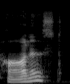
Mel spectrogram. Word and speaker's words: honest: It's analogous though to like a silent H in the word honest. You see, when I say honest, I'm really what you're hearing is the word.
